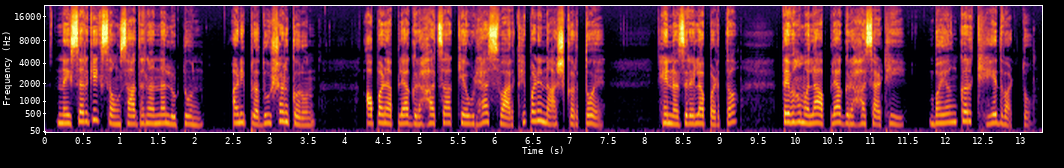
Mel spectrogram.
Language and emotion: Marathi, sad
